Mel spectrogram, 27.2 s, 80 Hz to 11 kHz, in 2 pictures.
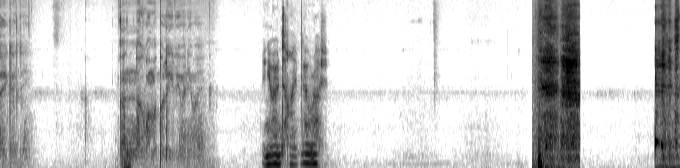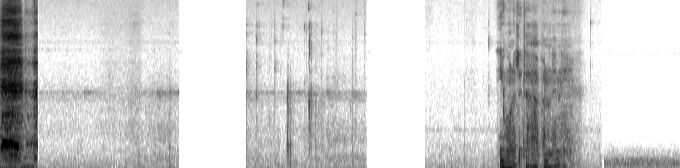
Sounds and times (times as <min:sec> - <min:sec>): Whispering: 0:00.0 - 0:00.7, 0:02.4 - 0:04.2, 0:05.3 - 0:06.6, 0:23.6 - 0:25.1.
